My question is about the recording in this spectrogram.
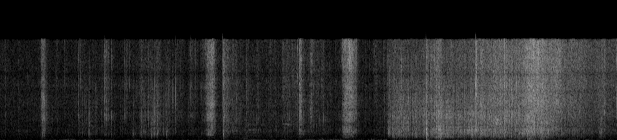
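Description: Banana leaves and the fibrous banana stem tearing and rustling as a long pole tool hooks and pulls at them. There are scattered snaps at first, then a louder, dense crackling tear for the last two seconds or so as the stem gives way.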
